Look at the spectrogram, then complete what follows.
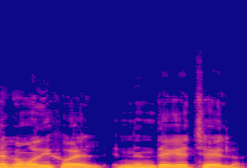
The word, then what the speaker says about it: Ndegeocello: Así Es se Reggie pronuncia Zapping. como dijo él. Ndegeocello. Ndegeocello. Ndegeocello.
